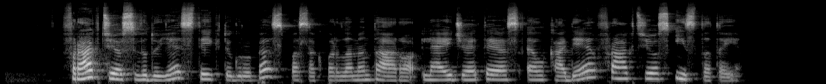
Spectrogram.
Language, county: Lithuanian, Vilnius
